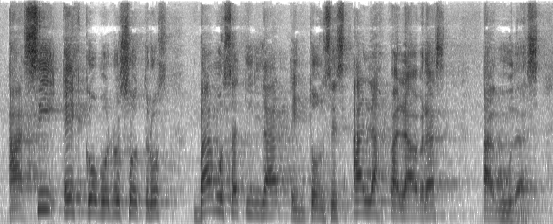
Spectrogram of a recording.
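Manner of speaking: normal talking voice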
